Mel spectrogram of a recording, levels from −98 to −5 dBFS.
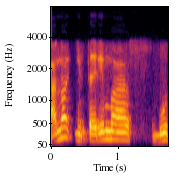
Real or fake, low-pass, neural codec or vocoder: real; 7.2 kHz; none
